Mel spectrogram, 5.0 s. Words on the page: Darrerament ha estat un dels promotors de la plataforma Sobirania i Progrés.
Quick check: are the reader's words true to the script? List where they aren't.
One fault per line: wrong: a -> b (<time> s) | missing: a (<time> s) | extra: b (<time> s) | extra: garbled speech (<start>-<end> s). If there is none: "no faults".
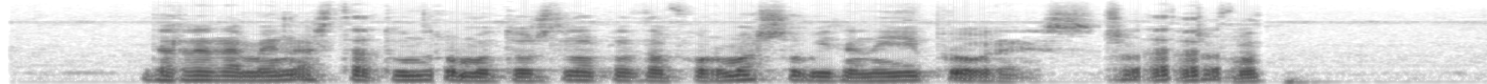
missing: dels (1.4 s)
extra: garbled speech (3.7-4.2 s)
